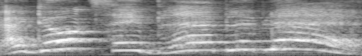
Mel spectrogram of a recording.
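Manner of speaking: very high, slow, drawn-out vampire voice. Nail polish reviewer quoting the vampire who inspired the polish, Drac impression. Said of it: "you know how he's always like".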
